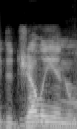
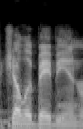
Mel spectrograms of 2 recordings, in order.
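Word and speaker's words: Djelibeybian: Well, we do need a nice shiny Jellian ring. Sorry, Jellibabian ring. I don't know why I keep wanting to pronounce the D.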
